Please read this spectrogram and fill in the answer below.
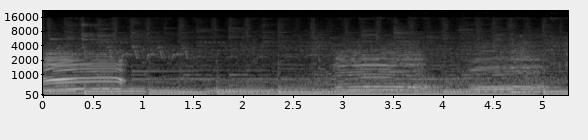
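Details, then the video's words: Herded cows in a rural pasture call to one another to return to the barn; a short moo opens, then two more drawn-out lowing calls come a few seconds apart over constant musical accompaniment. "Bunyi sapi lucu"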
